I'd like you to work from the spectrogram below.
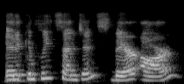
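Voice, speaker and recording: A woman's voice: on the high side, expressive, moderate pace, fairly bright tone. A woman teaching young children in an online read-aloud class, prompting them with questions and encouragement in an instructive way.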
